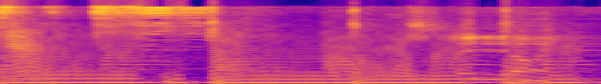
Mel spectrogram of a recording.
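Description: Live band music from a stage: loud, with a heavy, sustained bass line and keyboard and drums, between rapped vocal lines.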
